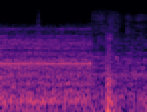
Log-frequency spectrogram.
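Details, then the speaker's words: Chinese diesel heater transplanted into a military enclosure, fuel being primed: only steady fan hum and one dull thump, no regular pump ticks; fuel pump not clicking, owner suspects a dead pump. "there still nothing everything connected here clickity clack ain't clacking"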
